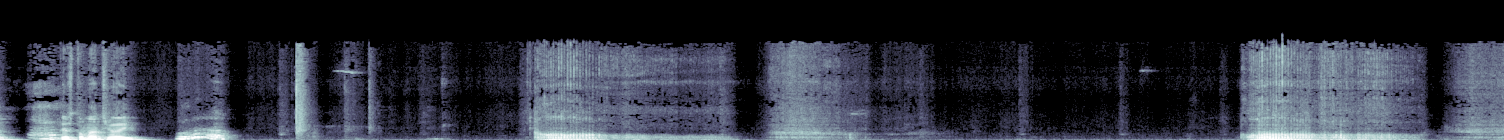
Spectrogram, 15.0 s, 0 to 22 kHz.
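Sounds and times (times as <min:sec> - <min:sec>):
man snoring: 0:05.3 - 0:07.4, 0:12.4 - 0:14.3.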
